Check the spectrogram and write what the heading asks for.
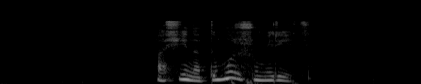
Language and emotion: Russian, neutral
